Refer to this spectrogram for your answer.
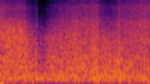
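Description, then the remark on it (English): Loud, continuous rumbling roar of a big thunderstorm, a dense, steady wash of noise that barely varies over two seconds, with no voices. “All of a sudden, then, the big thunderstorm of this past weekend came along.”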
